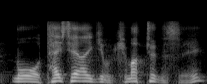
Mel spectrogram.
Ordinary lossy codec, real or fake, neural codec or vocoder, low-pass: none; fake; codec, 16 kHz, about 1 kbps, DyCAST, with the encoder's durations; none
